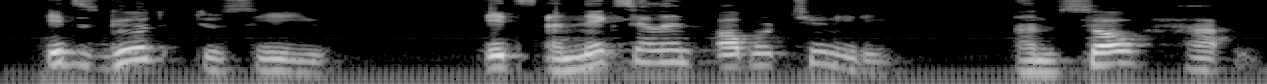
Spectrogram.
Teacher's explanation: Exclamatory sentences, falling intonation.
